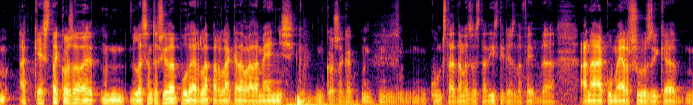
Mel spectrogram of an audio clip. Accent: Barcelona, Catalonia, Spain; A mi almenys m'angoixa molt, com a barceloní i com a ciutadà

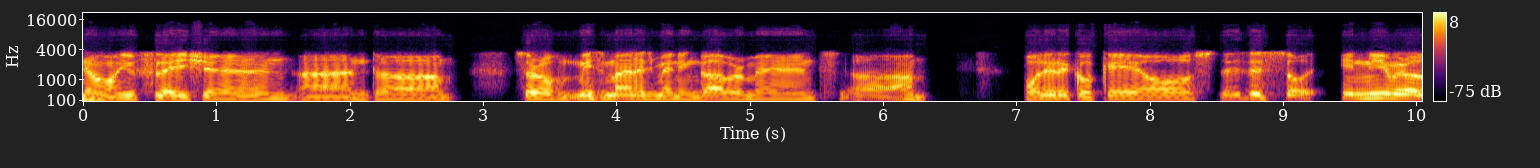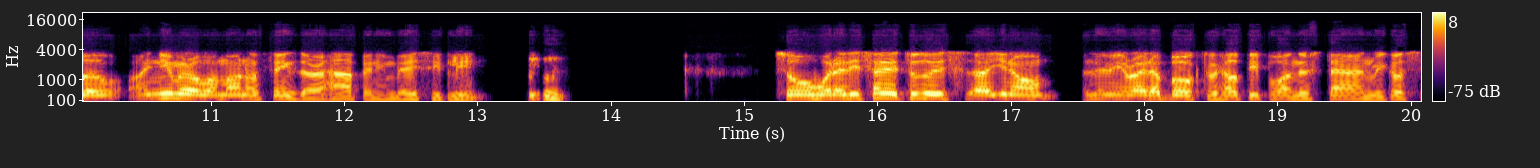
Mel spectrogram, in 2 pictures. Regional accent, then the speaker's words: Argentina; English is a second language; I was born in Argentina, and when we were kids, we had hyperinflation, basically.

